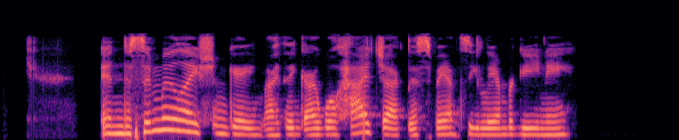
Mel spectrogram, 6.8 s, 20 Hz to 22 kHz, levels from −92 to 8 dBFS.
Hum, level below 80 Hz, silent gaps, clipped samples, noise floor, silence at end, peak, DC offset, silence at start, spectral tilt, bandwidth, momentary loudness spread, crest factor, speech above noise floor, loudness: none; -54 dBFS; none; under 0.1%; -88 dBFS; 1.1 s; -2 dBFS; under 0.1%; 0.3 s; -4 dB/octave; 8.4 kHz; 7 LU; 14 dB; 73 dB; -15 LUFS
